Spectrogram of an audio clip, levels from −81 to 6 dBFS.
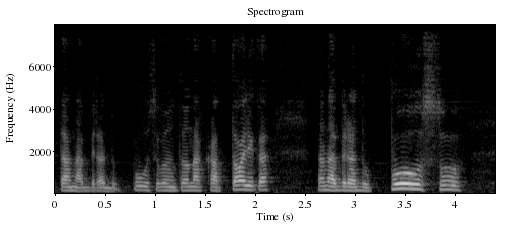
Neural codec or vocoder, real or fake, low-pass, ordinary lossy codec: none; real; none; none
